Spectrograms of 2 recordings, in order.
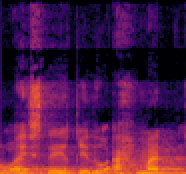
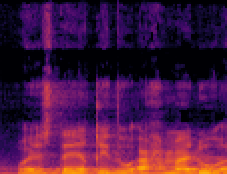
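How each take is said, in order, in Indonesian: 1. Nama itu diakhiri dengan konsonan, tanpa vokal. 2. Nama itu diakhiri dengan vokal "u" di akhir. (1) "boleh kalian baca Ahmad atau Ahmadu" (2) "boleh kalian baca Ahmad atau Ahmadu"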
